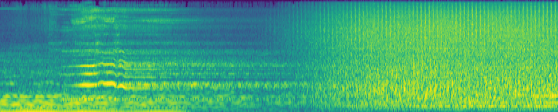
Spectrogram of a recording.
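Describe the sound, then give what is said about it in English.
A boat engine drones loudly and steadily, a low humming rumble that turns into a rougher, splashier roar partway through as the boat is steered around alligators. No voices are heard. “Anyone ever tell you you're a terrible boat driver?”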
